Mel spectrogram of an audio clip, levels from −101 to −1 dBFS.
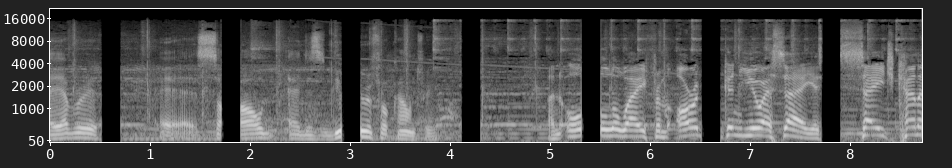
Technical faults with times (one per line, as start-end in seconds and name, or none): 0.52-0.72 gap between chunks
1.72-1.92 gap between chunks
2.92-3.12 gap between chunks
4.12-4.32 gap between chunks
5.32-5.52 gap between chunks
6.52-6.72 gap between chunks
7.72-7.92 gap between chunks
